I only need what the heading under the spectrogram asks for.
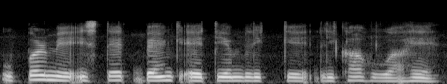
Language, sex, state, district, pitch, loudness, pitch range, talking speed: Hindi, female, Arunachal Pradesh, Lower Dibang Valley, 170 Hz, -14 LUFS, 160-180 Hz, 135 wpm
